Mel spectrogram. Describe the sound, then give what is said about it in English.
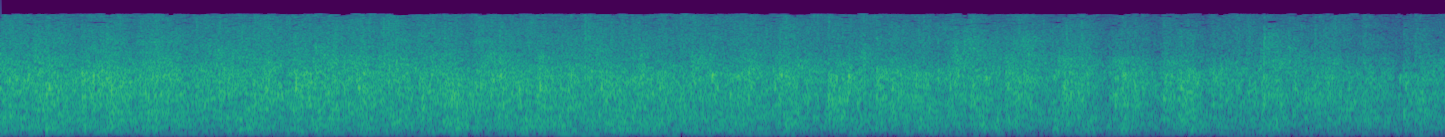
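An audience claps steadily and warmly for the panelists, a dense, sustained wash of applause at an even volume for several seconds without any voices. “Can you please applaud the panelists for their extreme insight?”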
